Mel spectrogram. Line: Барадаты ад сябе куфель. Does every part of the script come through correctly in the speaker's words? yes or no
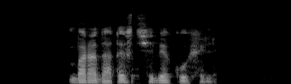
yes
